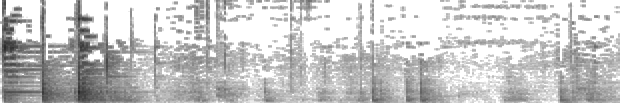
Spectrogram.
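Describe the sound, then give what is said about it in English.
A teaspoon scraping the bottom of a bowl holding very little salt: light, irregular scrapes and small ticks and taps, faint and scattered over a few seconds, with no talking. “Hard to get in. So there's not enough salt in here for me to scoop up.”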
